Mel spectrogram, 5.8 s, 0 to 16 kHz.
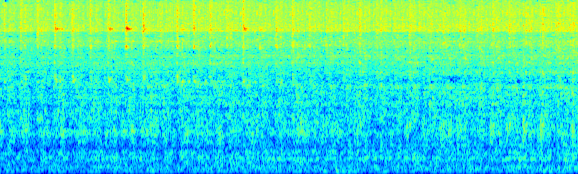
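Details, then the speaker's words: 2000s Hyundai Accent petrol engine at idle with a misfire: running rough, worse when an ignition coil plug is pulled, stumbling about twice a second; the bad cylinder's coil shows no change. "so pop this little tab off you can see how the motor is running and when i pull it you see how it gets worse"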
